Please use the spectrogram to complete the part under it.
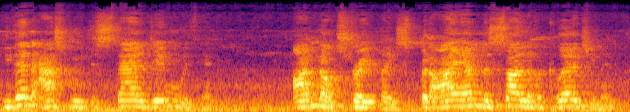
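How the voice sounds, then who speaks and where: A man playing an anxious, upright young gentleman who speaks in urgent, guarded, formal warnings at a live dramatic reading in an echoing room. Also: sits high, big pitch swings, a little fast. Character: Lee, anxious upright young clergyman's son warning a friend. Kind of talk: live dramatic reading of gothic pulp tale. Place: live stage reading in a bookstore. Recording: echoey live recording, distant mic, faint noise.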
